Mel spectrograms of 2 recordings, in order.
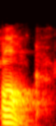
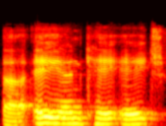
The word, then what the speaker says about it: Ankh: That's called the Ankh, Ankh in our writing, and that is like the symbol of life. And the name, and sometimes the K at the end is silent.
